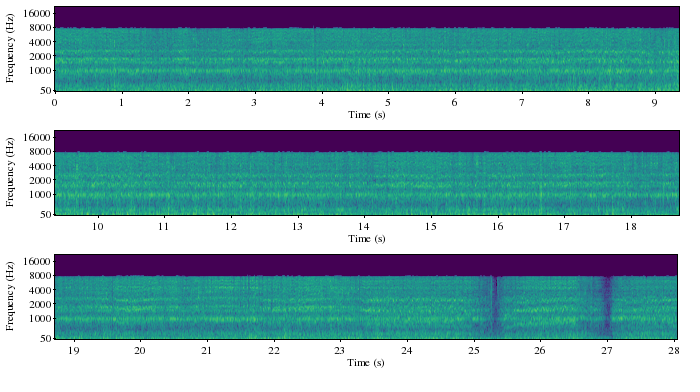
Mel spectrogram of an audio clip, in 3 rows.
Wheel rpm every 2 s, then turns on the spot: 230, 230, 230, 230, 220, 230, 230, 230, 230, 230, 230, 220, 140, 120.
none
